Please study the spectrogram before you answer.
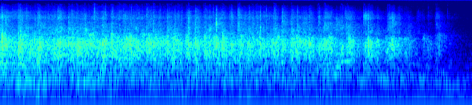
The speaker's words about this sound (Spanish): ¿Cuánto puede dar un fuerte aplauso al Señor? Oye, dile que está a tu lado, una vez más.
